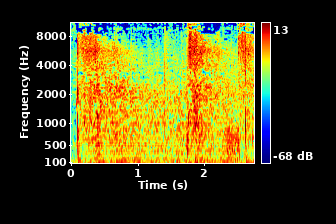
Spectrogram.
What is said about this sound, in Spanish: Así suenan las bombas sobre la ciudad de Donetsk, gobernada por fuerzas prorrusas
